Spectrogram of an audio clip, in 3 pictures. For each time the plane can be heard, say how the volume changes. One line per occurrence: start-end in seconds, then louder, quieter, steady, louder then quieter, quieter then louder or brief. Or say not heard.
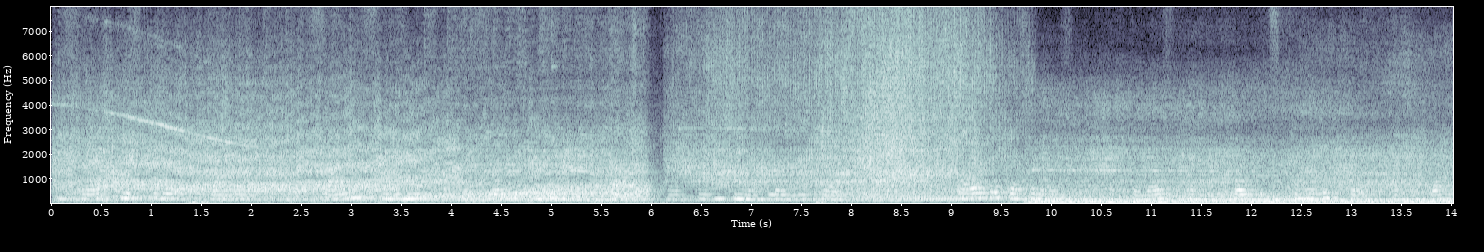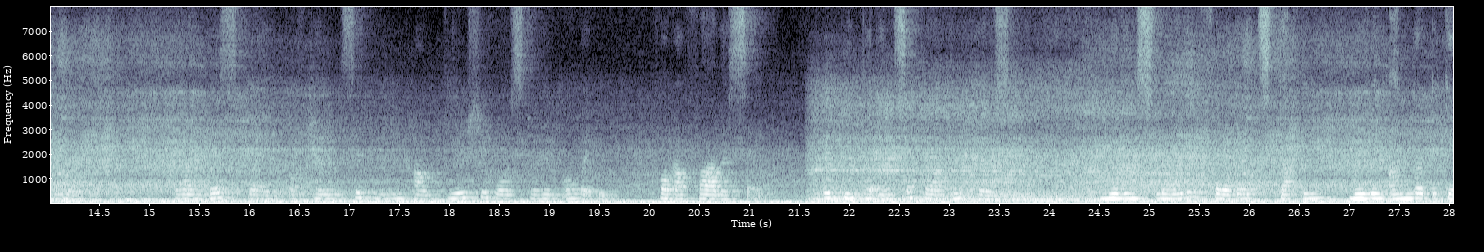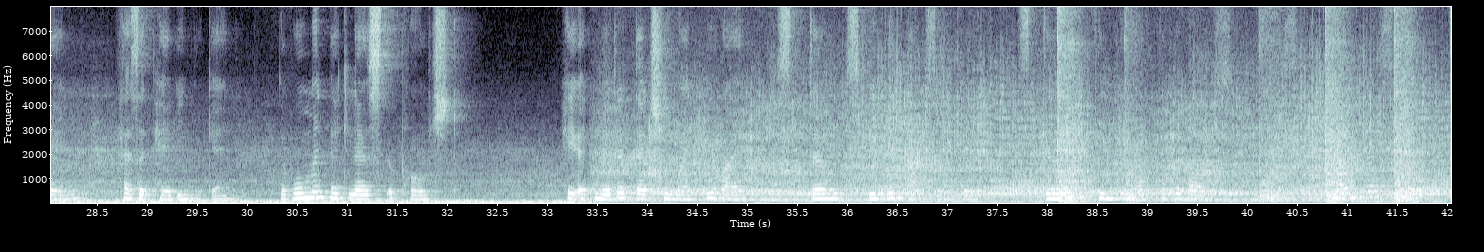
0.0-41.9 quieter then louder.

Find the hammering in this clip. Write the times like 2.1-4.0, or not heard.
38.0-41.9.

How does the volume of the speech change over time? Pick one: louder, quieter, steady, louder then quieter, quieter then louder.
louder.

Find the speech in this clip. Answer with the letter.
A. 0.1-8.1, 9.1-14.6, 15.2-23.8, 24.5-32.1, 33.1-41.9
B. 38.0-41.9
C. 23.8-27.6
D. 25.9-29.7
A.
